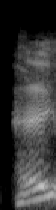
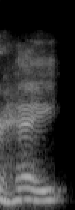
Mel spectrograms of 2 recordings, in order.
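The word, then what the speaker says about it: ה: I want everybody, the letter Hey is pronounced, it's an exhalation, right? Breathing out.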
